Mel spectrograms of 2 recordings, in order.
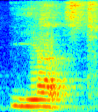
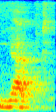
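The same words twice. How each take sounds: First: ইয়াচড said as wrong spelling-pronunciation, ch and t sounded; wrong pronunciation demo. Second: ইয়াট said with silent ch, no চ sound; correct pronunciation. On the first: Teacher showing students the wrong ইয়াচড reading. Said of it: "যদি শব্দটাকে আমরা ইয়াচড উচ্চারণ করি". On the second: Teacher giving students the correct ইয়াট. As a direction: say ইয়াট, dropping the ch. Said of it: "এর actual উচ্চারণ হচ্ছে". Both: Shown as a demonstration.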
